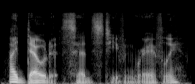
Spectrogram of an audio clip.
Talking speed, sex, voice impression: 185 wpm, male, very masculine, very adult-like, middle-aged, very thick, slightly relaxed, slightly weak, slightly dark, slightly soft, muffled, fluent, very cool, intellectual, sincere, calm, very mature, very friendly, very reassuring, slightly unique, slightly elegant, slightly strict, slightly sharp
